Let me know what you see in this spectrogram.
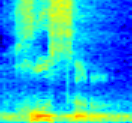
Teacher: خا کو حلق سے اور را کی آواز نکلے گی وقف کرتے وقت. خسر، خسر، یہ را کی آواز نکل رہی ہے.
